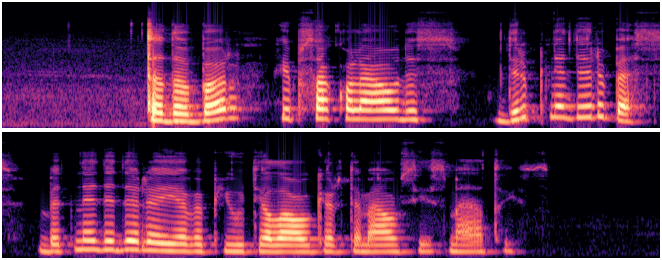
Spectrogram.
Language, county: Lithuanian, Alytus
